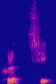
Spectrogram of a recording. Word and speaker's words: 그렇지: So in that case, the last word, it says it sounds like 그러지, but that here at the second syllable is gonna make it 그렇지. It's gonna sound like that, all right?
